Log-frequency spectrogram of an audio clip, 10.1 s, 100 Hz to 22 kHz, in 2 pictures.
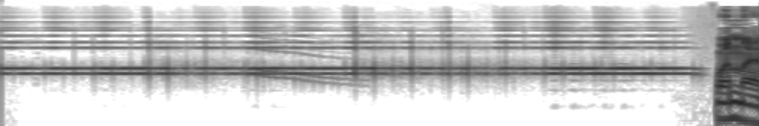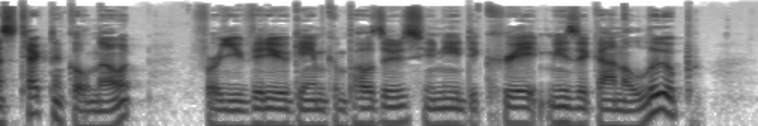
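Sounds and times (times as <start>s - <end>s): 
808 cowbell softened with reverb and delay: 0.0s - 4.8s
speech: 4.8s - 9.8s.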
